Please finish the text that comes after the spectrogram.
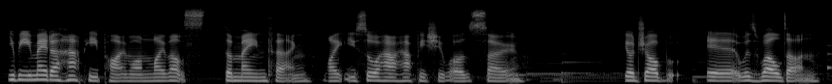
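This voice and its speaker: A woman's voice: fairly low pitch, fairly even intonation, unhurried, creaky, clear, resonant tone, faint music behind. A woman streamer giving casual reaction commentary on a game and reading bits of it aloud, recorded on a close mic.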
